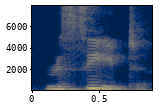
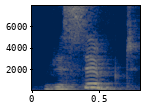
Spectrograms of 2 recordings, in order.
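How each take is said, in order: First: "रिसीट" with silent p, ri-SEET; long "ee" and no p in "रिसीट"; correct pronunciation. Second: "रिसिप्ट" with the p sounded, ri-SIPT; common mispronunciation. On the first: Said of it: "इसे क्या कहते हैं?". ("रिसीट" का सही उच्चारण, बिना प के) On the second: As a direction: pronounce the silent p in "रिसिप्ट". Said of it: "इसे हम अक्सर क्या बोलते हैं?". ("रिसिप्ट" का आम गलत उच्चारण, प के साथ) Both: Shown as a demonstration.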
